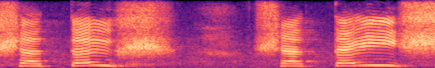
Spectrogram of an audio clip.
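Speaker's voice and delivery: সাতাইশ slow, long ai and held final sh; visarga as sh demo. Shown as a demonstration. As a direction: draw out সাতাইশ to a clear sh. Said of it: "এরকম". (সাতাইশ টেনে, শেষে শ)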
